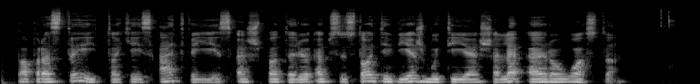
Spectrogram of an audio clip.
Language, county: Lithuanian, Vilnius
